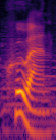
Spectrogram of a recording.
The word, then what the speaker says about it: Juan: Juan is pronounced Huan.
